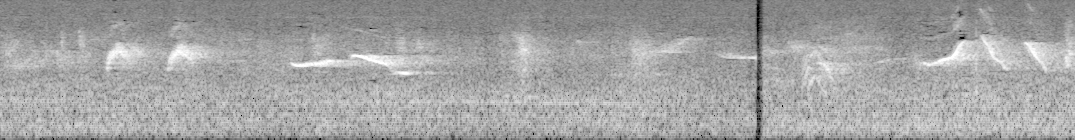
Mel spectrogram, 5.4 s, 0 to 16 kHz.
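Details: Oriental magpie-robin, very common resident of Ubon Ratchathani, Thailand, 24 December 2020; scattered clear whistles and slurred notes separated by pauses, one sharp click midway, ending with a brighter rising phrase.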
